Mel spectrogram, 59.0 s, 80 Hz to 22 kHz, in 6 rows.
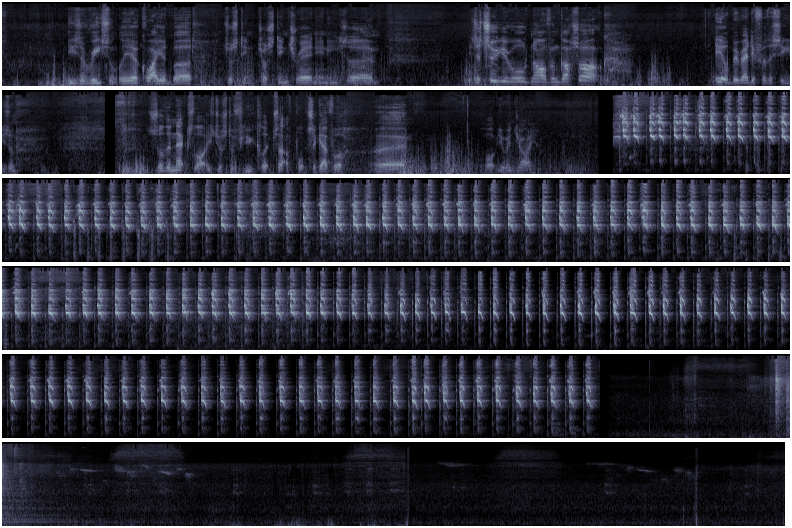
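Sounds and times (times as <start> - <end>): bird of prey calling: 17.5 - 46.9.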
